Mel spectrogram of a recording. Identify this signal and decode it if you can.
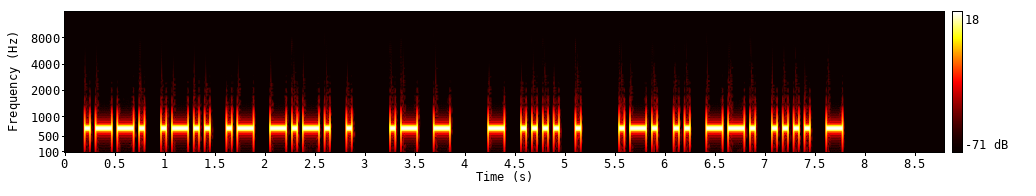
Morse code, heard as a keyed tone, about 22 wpm, 700 Hz. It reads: PLACE AT THE RIGHT
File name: practice / 22wpm / Sets of 6 Words - 22wpm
